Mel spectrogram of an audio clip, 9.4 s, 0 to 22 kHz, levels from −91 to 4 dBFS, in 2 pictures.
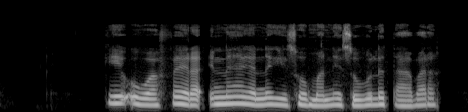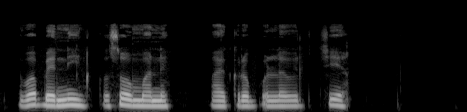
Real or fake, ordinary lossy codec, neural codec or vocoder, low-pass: real; none; none; 9.9 kHz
